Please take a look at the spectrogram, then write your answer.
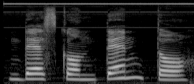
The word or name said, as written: descontento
